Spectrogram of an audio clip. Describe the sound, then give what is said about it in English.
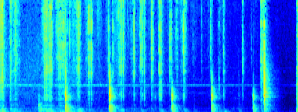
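Knife chopping an onion, heard as many sharp, irregular chopping strikes of varying loudness that end in a brief quiet. “I'm going to chop the onion while that's cooking.”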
